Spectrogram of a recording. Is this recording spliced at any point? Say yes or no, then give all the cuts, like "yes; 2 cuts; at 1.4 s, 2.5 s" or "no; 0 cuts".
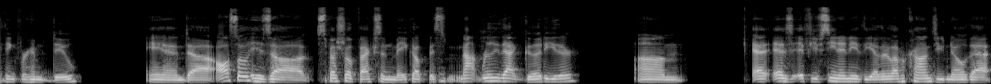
yes; 1 cut; at 2.5 s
